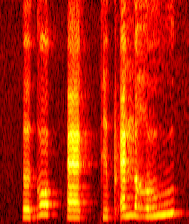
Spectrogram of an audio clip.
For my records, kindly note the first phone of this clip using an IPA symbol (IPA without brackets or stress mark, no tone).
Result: ə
